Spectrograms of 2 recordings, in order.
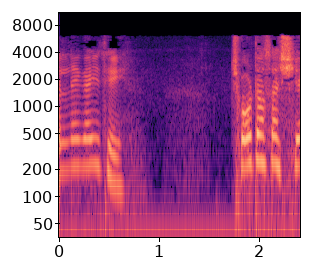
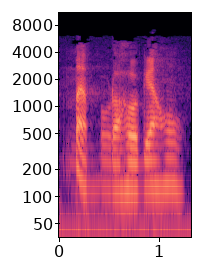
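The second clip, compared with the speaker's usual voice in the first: low, soft admission of age; weary old king; 6 semitones lower, 7 dB quieter than usual. Acted. Old king hands his son the throne, low and weary. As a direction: let the voice sink, lightly acted.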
